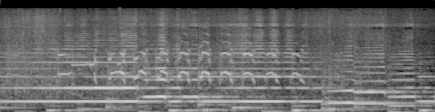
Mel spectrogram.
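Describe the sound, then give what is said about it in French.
A dense chorus of black-legged kittiwakes calls at a nesting colony in Brittany, France, heard from about ten metres away, overlapping harsh, honking cries and rapid repeated squeals that never let up. “nous sommes, Alain, à peu près à une dizaine de mètres. Oui, retenez-moi, merci. À une dizaine de mètres des mouettes.”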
